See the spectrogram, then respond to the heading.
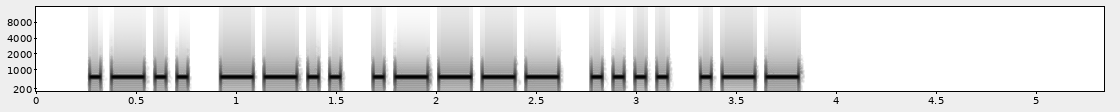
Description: Morse code, heard as a keyed tone, about 22 wpm, 700 Hz. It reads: LZ1HW
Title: Call Signs Repeated 3x - 22wpm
